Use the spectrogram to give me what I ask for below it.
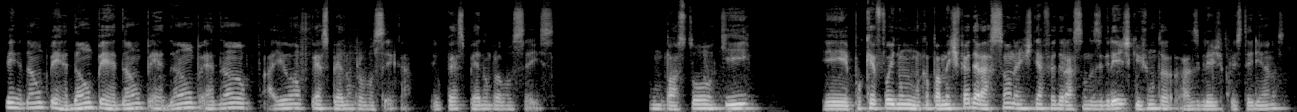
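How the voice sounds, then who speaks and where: A man, a pastor with a Brazilian accent, earnestly retelling a moving experience as a podcast guest, with halting restarts. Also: medium pitch, flat delivery, dark tone. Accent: Brazilian Portuguese. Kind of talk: podcast interview storytelling.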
